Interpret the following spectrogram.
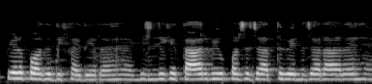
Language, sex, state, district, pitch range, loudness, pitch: Hindi, female, Madhya Pradesh, Umaria, 235-250 Hz, -16 LUFS, 240 Hz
